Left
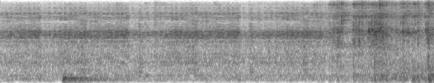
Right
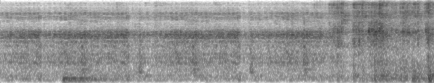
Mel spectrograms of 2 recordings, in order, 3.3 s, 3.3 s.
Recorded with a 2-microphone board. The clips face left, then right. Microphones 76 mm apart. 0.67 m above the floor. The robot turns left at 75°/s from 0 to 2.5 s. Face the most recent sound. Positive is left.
turn(degrees=-5)  # may be behind; listen again after turning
